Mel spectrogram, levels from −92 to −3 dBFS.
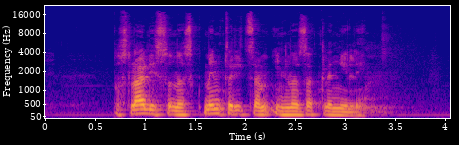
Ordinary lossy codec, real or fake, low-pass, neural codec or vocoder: MP3, 96 kbps; real; 19.8 kHz; none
